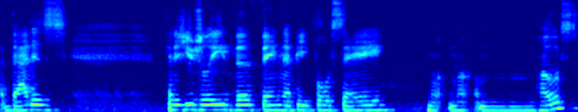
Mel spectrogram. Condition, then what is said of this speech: Stuttering. But no, because I mean, it's so cool that I'm in such a different place with this part of my voice,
